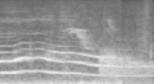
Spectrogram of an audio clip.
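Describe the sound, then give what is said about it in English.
A single long, drawn-out, loud cat meow, holding a steady whining pitch for about two seconds before trailing off, with no talking over it. “Jesus Christ, would you please shut up? How long does a cat live?”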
